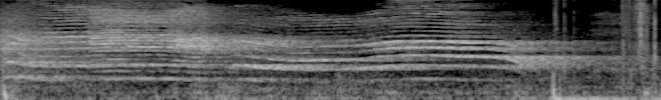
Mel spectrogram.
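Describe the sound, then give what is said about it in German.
A baby in the audience at a confirmation service cries in one long, high, wavering wail that rises and falls for a few seconds, clear, with no talking over it, ending in a faint clatter. “Ihr dürft genau viel, viel lauter als das Baby zu raufen.”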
